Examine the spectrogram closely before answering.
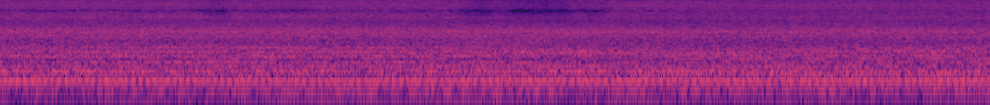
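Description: Circular knitting machine for mink blanket and faux-fur carpet fabric running at steady speed: a continuous mechanical hum with a steady low tone and no change in pace.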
